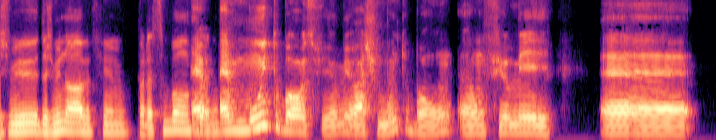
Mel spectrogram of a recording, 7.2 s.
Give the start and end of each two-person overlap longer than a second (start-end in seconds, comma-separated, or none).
none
